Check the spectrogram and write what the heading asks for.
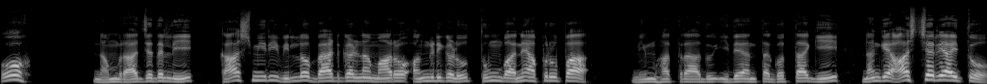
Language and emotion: Kannada, surprised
